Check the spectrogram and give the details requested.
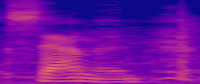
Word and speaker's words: salmon: mga social salmon daw, you have to pronounce the yung word na yan na silent L, so it's salmon.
